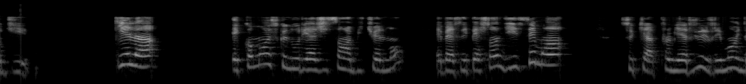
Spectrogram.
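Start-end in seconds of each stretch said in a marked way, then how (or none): 1.4-2.0 higher, louder call through a door. Acted. Calling to someone at the door. 6.6-7.1 higher-pitched answer through a door; answering a call. Acted.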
